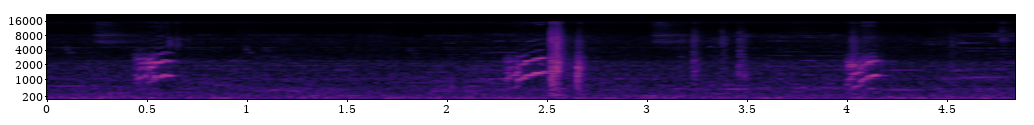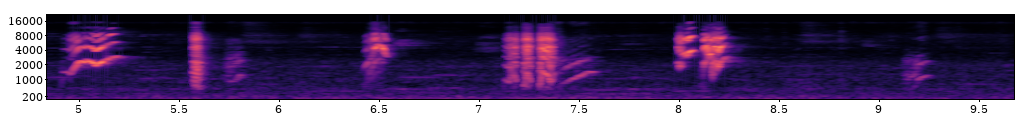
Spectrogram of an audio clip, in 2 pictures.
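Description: A Javan myna gives about a dozen sharp, high chirps and squeaky whistled notes, spaced irregularly and louder toward the end, over a faint background hiss.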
